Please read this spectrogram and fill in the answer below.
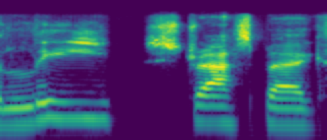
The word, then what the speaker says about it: Lee Strasberg: You went to the Lee Strasberg Theatre and Film Institute. Hope I didn't butcher that name. – No, you got it.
